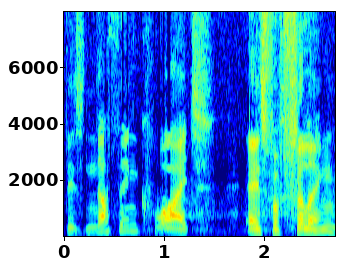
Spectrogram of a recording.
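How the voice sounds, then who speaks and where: A man speaks in a New Zealand accent at a moderate pace. His intonation is lively. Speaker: brand ambassador, former bartender. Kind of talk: conference talk. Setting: stage with audience.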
